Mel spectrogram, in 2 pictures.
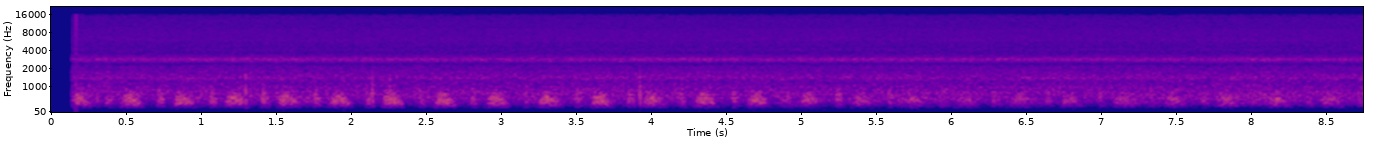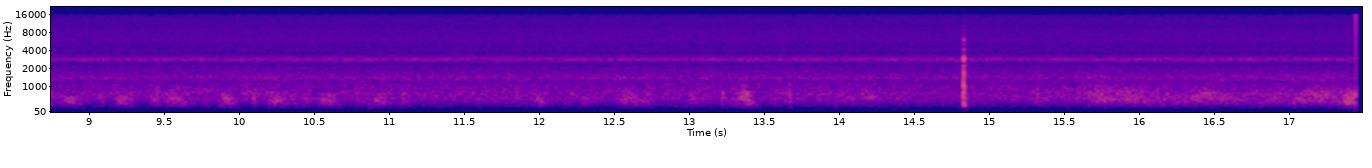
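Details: Fetal heartbeat at exactly 10 weeks of pregnancy, found for the first time with a Sonoline B home Doppler: rapid, regular whooshing pulses near 170 a minute, fading after about ten seconds.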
